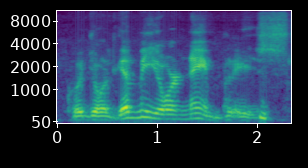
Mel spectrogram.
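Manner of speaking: Transylvanian accent on every word. Trying out the accent they would be working on: put-on Transylvanian accent. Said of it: "Transylvanian accent".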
